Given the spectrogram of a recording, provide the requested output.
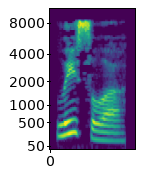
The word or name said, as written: lisala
